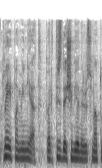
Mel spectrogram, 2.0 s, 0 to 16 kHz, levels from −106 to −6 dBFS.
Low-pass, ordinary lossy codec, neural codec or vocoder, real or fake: 10.8 kHz; MP3, 64 kbps; none; real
